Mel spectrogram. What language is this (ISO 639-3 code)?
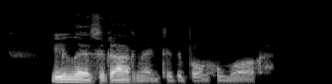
ina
